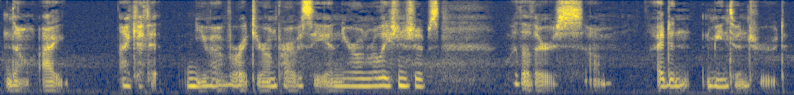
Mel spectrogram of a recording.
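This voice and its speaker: A woman's voice: medium pitch, sing-song, moderate pace, creaky, darkish tone, breathy edge, full character voice. A woman voicing a young male vampire best friend in an ASMR roleplay, who talks hesitantly and half-whispers with nervous stammers. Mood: awkward.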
